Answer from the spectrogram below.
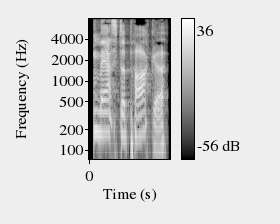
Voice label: boston accent; master parker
